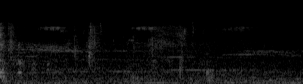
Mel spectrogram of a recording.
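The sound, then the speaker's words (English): Chickens cluck faintly over a steady outdoor background hiss, with a few short, scattered calls and no one speaking, heard from a back balcony among maize fields, banana trees, goats and buffalo in the middle of a city. “As you can see from the surroundings, we have maize fields, we have banana trees, we have goats and chickens and buffalo.”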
